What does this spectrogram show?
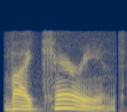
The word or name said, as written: vicariant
